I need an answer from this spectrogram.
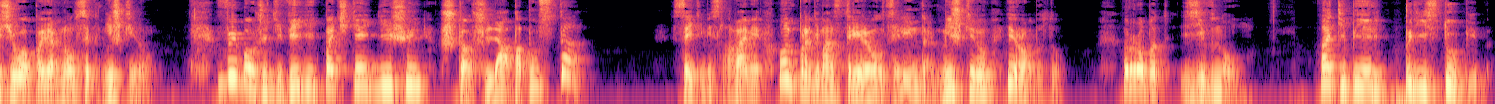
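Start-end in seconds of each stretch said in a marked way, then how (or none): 2.2-5.9 high, slow showman voice; grand stage magician, inviting. Acted. Magician addresses Mishkin. 13.2-14.9 high, slow showman voice; grand stage magician, inviting. Acted. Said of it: "сказал фокусник".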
